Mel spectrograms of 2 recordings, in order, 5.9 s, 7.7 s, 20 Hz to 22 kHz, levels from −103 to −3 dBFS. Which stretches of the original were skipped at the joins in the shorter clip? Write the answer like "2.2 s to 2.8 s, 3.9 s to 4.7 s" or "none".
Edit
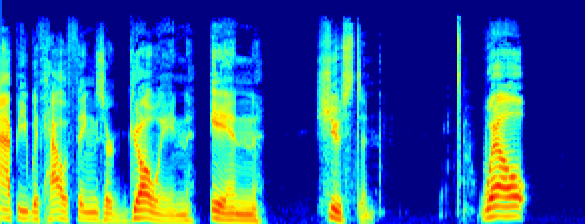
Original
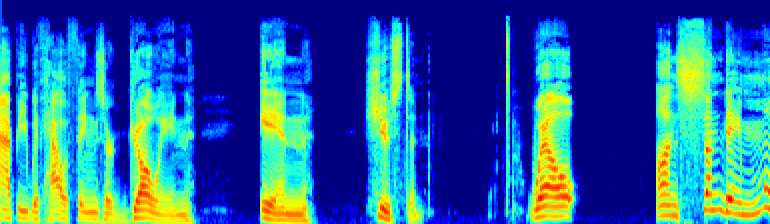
2.0 s to 2.5 s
